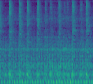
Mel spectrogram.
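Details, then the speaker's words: Used Kawasaki Ninja two-stroke being checked before purchase, silencer covered: crisp, even idle popping with no knocks or rattles. The engine block is still good and tight; normal idle. "kita tutup Nah itu suara blok yang masih bagus yang masih bagus ya yang masih padat itu suaranya kayak gitu tadi ditutup aja slensernya"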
